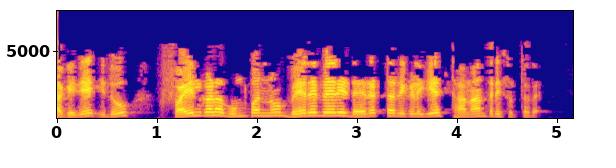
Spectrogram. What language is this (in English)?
Kannada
